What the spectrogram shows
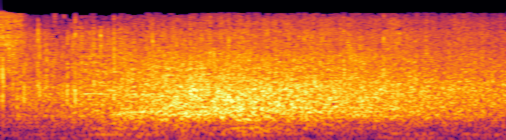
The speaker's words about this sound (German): Bitte Applaus.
